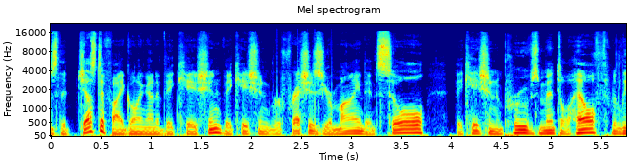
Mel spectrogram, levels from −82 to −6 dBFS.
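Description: A speech clip with processor overload crackle from 2.22 to 2.80 s, just before "mind and soul vacation": missed buffers of roughly 1.5 ms drop to silence, showing as dense waveform gaps and vertical spectrogram streaks.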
